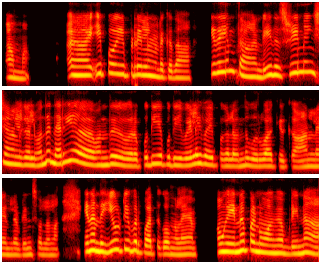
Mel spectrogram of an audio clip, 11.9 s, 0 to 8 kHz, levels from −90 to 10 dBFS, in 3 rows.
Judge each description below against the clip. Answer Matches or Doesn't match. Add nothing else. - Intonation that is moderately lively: Doesn't match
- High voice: Matches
